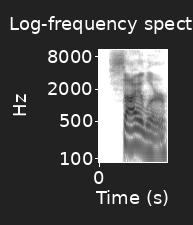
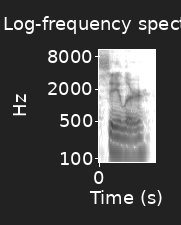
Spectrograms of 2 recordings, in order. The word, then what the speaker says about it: Seiler: Much love, Owen Seiler, pronounced Seiler, not Sailor. Have we said I've Sailor been before?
